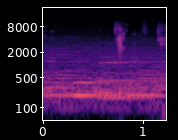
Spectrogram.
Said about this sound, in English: I'm chewing croissant.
